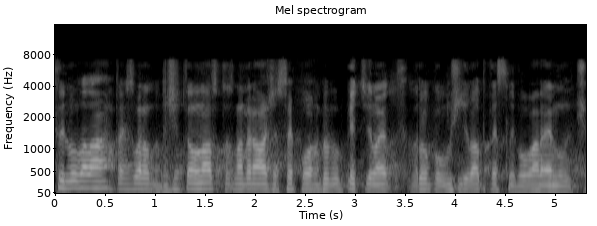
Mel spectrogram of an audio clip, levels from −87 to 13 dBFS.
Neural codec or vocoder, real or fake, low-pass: codec, 16 kHz, 1 kbps, FreqCodec, larger model; fake; 7.2 kHz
